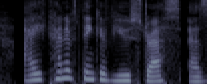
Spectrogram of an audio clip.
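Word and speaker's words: eustress: negatively impacts us but the other kind is you stress it's spelled e-u-s-t-r-e-s-s if you want to go Google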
